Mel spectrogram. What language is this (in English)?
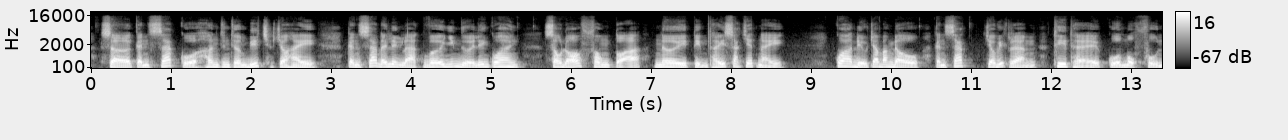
Vietnamese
